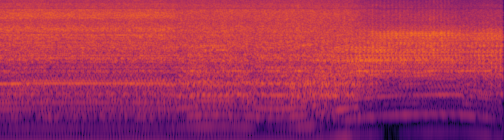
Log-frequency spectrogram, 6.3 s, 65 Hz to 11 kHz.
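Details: Engine knocking in a closed garage after ticking began accelerating to 60 and it was driven about 6 more miles; loose, uneven deep bottom-end knock, owner suspects an overheated, loose rod bearing.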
